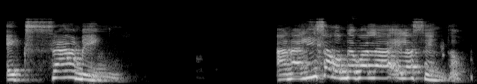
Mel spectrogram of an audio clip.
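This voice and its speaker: A woman's voice: on the high side, slow pace. A woman teaching a class over a video call, patiently asking questions and calling on students by name. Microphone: computer mic on a video call.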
